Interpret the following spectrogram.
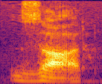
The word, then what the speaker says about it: czar: दोनों को एक ही तरीके से प्रोनाउंस करेंगे. This is called ज़ार.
